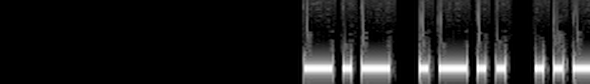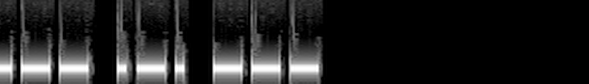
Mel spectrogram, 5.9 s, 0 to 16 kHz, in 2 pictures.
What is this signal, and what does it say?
Morse code, heard as a keyed tone, about 25 wpm, 700 Hz. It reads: KL2RO
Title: USA Call Signs - 5 Characters - Repeated 3x - 25wpm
